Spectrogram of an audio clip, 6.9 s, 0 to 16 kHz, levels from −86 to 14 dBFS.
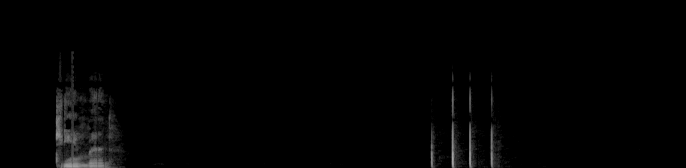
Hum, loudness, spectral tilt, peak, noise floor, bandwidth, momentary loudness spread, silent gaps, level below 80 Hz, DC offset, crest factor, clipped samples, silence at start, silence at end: none; -34 LUFS; -4.5 dB/octave; -4 dBFS; under -90 dBFS; 9 kHz; 13 LU; none; -68 dBFS; under 0.1%; 36 dB; under 0.1%; 0.55 s; 2.15 s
